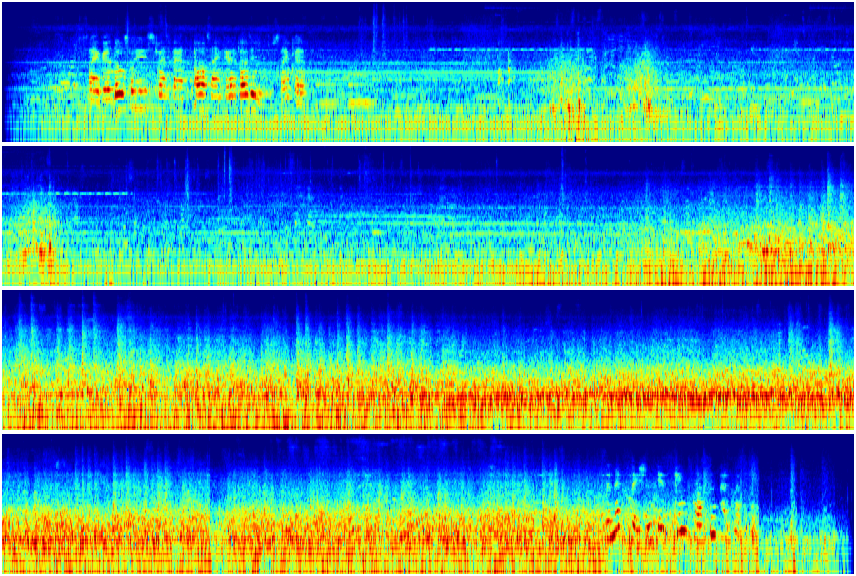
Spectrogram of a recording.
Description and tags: London Underground Ambiance
On-train ambience
announcement, field-recording, london, london-underground, metro, subway, train, tube, underground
